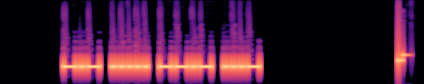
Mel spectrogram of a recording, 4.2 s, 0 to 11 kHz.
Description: Morse code, heard as a keyed tone, about 30 wpm, 700 Hz. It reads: K5QV
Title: USA Call Signs - 4x Character Spacing - 30wpm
